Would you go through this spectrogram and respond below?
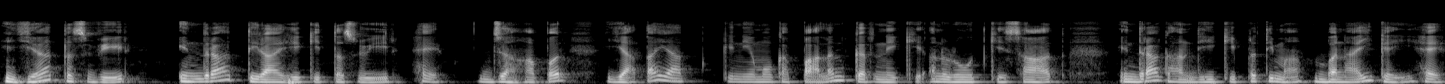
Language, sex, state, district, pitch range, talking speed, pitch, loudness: Bhojpuri, male, Uttar Pradesh, Gorakhpur, 110-130 Hz, 110 wpm, 120 Hz, -20 LUFS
